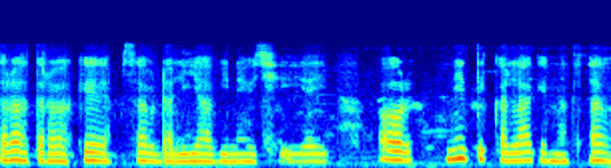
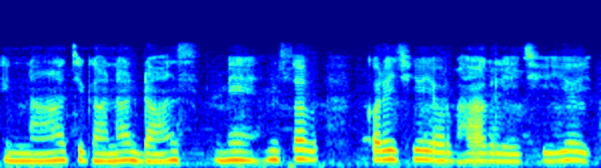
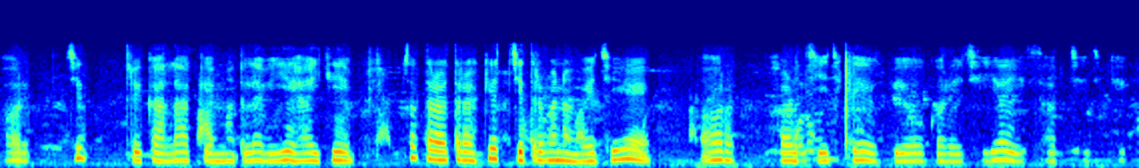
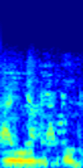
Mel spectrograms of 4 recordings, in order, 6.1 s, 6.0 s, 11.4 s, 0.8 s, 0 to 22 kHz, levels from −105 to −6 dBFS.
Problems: constant background noise, background conversations at intervals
